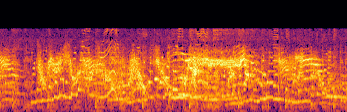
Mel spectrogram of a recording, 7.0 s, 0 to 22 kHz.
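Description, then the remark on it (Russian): Several cats yowl and screech over one another in a dense, continuous racket, their wavering cries rising and falling loudly and close for the whole stretch, with no pauses. “Котов было раз в 10 больше, но ведь в рядах псов теперь сражался храбрый гасконец.”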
